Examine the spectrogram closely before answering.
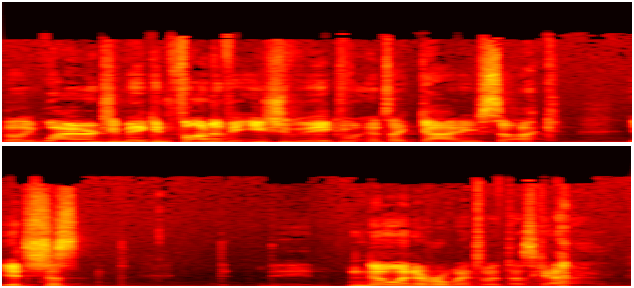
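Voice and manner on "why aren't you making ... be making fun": fast, mildly raised badgering voice. Speaker retelling what a guy started yelling at cool boy, retelling a yell. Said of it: "he starts yelling".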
